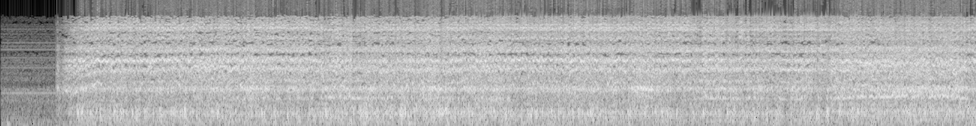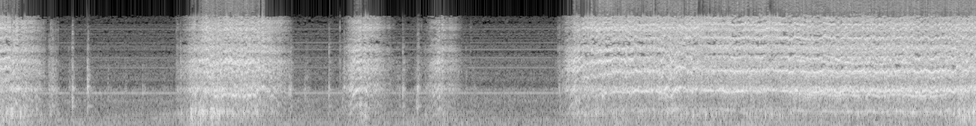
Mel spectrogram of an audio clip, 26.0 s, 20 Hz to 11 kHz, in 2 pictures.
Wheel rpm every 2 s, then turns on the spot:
50, 160, 160, 160, 160, 160, 130, 10, 70, 10, 90, 230, 220.
none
